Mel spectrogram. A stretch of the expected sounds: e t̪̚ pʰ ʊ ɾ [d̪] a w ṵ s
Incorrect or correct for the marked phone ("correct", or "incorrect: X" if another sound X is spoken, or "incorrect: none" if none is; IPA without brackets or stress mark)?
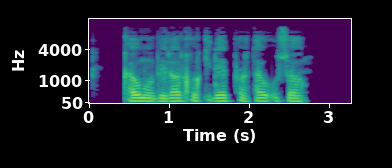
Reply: incorrect: t̪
